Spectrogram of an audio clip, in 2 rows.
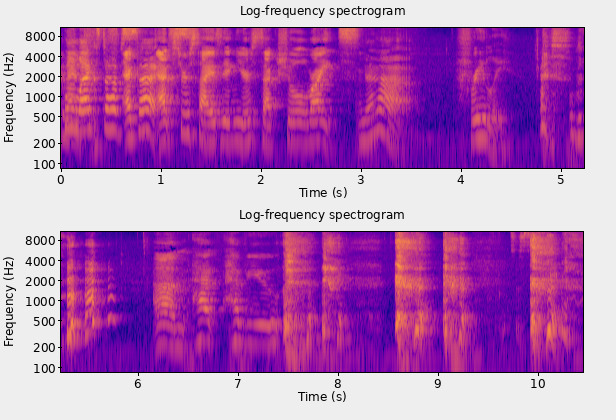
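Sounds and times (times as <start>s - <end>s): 
speech: 0.2s - 10.2s
person coughing: 7.4s - 10.4s.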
